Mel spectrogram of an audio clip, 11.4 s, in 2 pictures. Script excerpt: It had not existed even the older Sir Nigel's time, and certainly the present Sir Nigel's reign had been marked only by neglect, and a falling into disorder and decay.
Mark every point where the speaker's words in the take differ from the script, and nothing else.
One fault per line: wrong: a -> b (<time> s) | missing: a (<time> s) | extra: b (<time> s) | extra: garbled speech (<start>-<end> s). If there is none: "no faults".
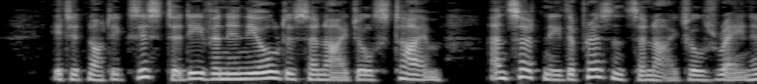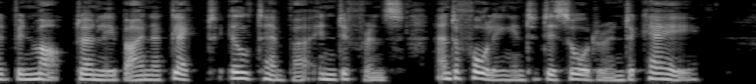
extra: in (1.7 s)
extra: ill temper indifference (7.4 s)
